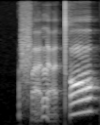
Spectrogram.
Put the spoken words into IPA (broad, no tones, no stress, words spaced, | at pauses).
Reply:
fa̰la̰tʼɔ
